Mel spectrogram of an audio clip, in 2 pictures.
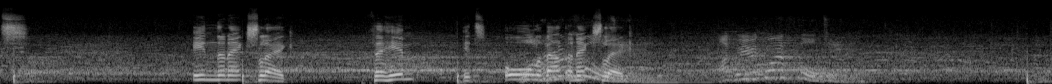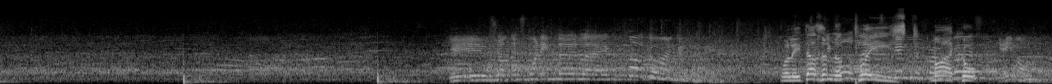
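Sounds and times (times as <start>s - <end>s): arena crowd murmur: 0.0s - 21.0s.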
